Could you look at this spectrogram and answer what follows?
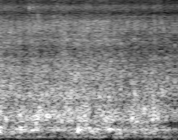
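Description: Small streams flowing down around Mount Kending, a steady, full rush of moving water that stays constant and fairly loud from start to finish, with no voices over it.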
